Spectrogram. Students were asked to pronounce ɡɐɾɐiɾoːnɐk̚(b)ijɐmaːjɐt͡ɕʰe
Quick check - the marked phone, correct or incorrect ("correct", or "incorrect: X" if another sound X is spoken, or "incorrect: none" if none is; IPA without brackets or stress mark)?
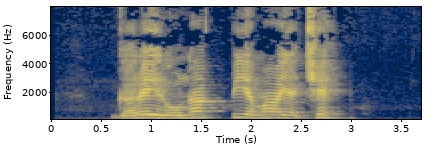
incorrect: p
